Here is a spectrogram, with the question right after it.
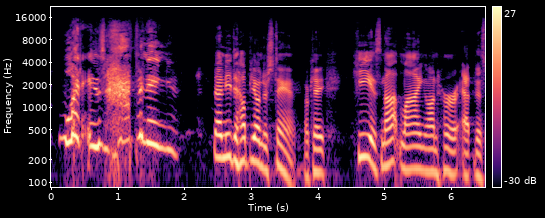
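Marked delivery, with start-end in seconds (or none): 0.1-1.9 much higher, slow, laughing disbelief; mock astonishment. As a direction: act scandalized and amused. Preacher reacts to racy verse.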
